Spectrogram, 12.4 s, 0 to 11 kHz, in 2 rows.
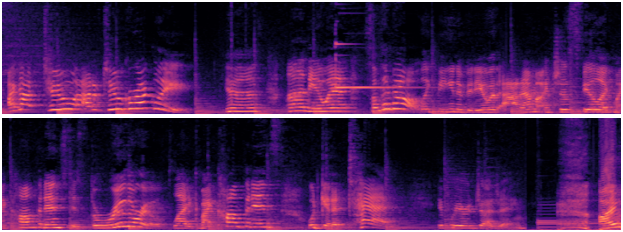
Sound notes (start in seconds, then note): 3.3 bell ringing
